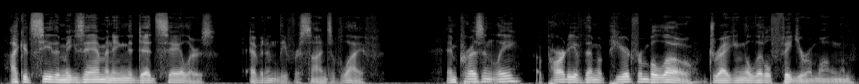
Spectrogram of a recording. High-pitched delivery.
No: very low, 95 Hz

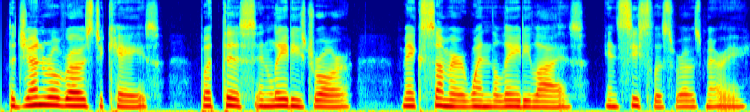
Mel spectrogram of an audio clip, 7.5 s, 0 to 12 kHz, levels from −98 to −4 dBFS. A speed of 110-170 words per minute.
Yes: average, 145 wpm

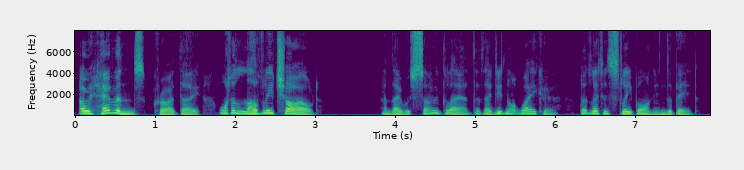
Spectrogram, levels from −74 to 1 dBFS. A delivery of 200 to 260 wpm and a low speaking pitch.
No: fast, 205 wpm; medium, 165 Hz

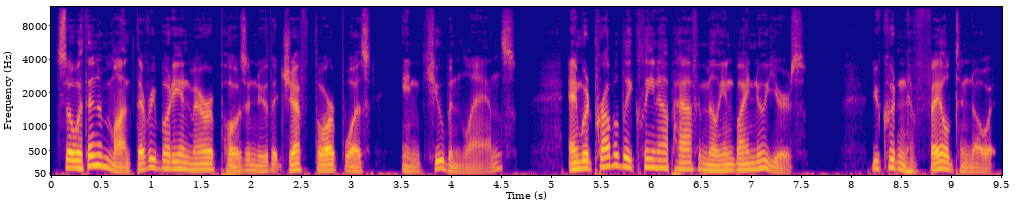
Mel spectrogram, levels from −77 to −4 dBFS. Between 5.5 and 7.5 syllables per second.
Yes: 5.9 syllables/s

